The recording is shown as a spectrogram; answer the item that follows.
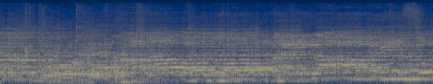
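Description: Three heligonkas, Slovak diatonic button accordions, playing a folk tune together, with the players singing along in harmony.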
